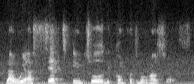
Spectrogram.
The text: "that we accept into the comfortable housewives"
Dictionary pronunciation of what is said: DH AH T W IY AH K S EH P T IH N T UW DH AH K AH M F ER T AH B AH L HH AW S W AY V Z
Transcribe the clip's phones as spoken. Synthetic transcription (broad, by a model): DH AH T W IY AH S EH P T IH N T UW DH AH K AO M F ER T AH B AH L HH AW S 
